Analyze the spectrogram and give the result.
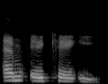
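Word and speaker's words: Makemake: One of the names of this dwarf planet is written like this, M-A-K-E, M-A-K-E. We will call it make, but it's pronounced make.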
